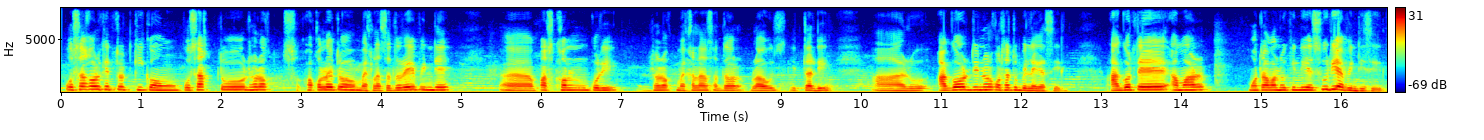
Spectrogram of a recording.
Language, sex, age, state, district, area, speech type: Assamese, female, 60+, Assam, Barpeta, rural, spontaneous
